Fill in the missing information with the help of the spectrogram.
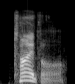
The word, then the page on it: tidal: British English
